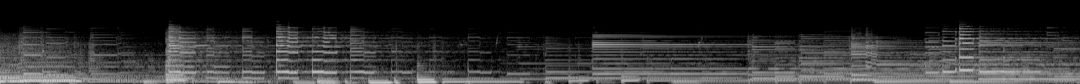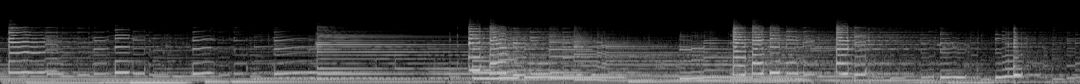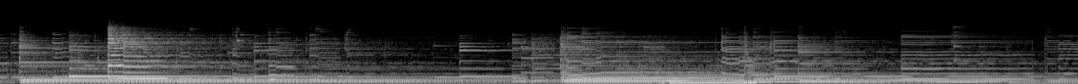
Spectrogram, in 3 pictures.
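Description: Three electric guitars, among them a Stratocaster-style and an offset Jazzmaster-style, jamming together through effects pedals. They play picked single-note lines and chords over sustained low notes, without a break.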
